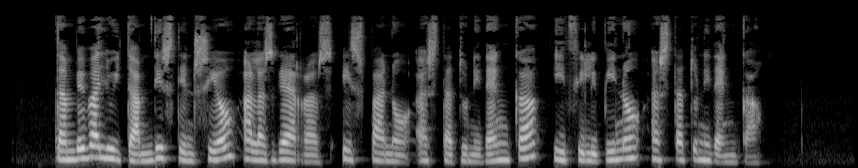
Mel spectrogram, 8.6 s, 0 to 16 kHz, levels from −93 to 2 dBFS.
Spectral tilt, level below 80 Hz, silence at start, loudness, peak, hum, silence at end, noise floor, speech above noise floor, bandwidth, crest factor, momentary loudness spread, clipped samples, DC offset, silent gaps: -4.5 dB/octave; -74 dBFS; 0.55 s; -27 LUFS; -6 dBFS; none; 1 s; -77 dBFS; 50 dB; 11.5 kHz; 22 dB; 9 LU; under 0.1%; under 0.1%; none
